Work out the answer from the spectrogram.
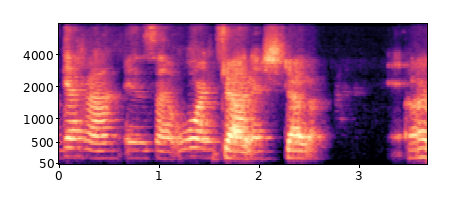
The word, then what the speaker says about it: Guerra: in between there and your last name is it pronounced guerrera or is it guerra i sometimes it's it could be either way yeah no it's it's the latter so guerra is uh warren all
